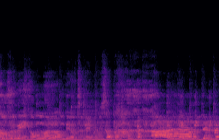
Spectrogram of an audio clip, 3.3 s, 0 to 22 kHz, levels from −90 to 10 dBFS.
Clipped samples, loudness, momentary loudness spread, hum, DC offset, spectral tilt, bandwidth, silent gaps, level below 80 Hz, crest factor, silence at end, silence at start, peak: under 0.1%; -33 LUFS; 8 LU; none; under 0.1%; -4 dB/octave; 13.5 kHz; none; -52 dBFS; 16 dB; 0 s; 0 s; -18 dBFS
